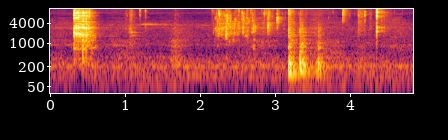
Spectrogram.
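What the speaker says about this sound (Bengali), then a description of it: "হাত ধোয়া মশলার বাটি ধোয়া জলটা একটু আমি দিয়ে দিলাম" Water left from rinsing a spice bowl is poured into a pan with a brief splash, followed by clinks of dishes and utensils and scattered drips close by.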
